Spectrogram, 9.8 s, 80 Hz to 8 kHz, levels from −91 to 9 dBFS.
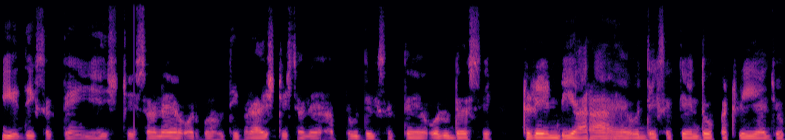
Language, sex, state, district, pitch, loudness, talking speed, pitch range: Hindi, male, Chhattisgarh, Raigarh, 110 Hz, -29 LUFS, 215 wpm, 110-115 Hz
